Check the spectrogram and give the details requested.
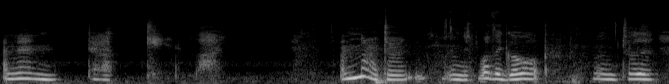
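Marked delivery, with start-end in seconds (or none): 1.5-2.3 barely audible, whispered echo; very soft, breathy-quiet echo of an order; hushed echo. Retold or imitated. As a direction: repeat the order under your breath.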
